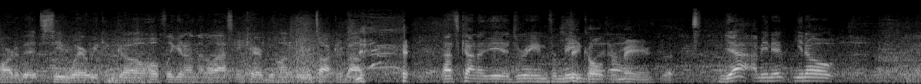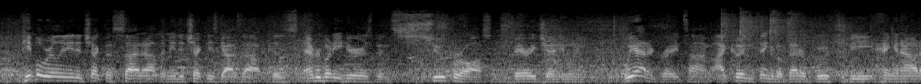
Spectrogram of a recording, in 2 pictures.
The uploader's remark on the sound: 40th Annual World Deer Expo. This is the audio from the World Deer Expo we went.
